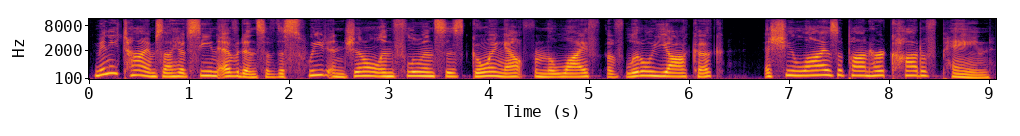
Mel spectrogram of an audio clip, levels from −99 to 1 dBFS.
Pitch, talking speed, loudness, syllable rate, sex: 215 Hz, 185 wpm, -16 LUFS, 4.7 syllables/s, female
